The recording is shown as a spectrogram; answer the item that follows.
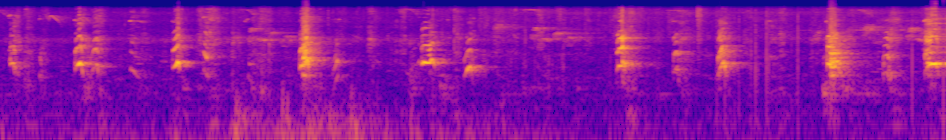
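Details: Young beagles, one year four months old, yelp at each other in play; scattered short yelps and whiny yips, about one a second, irregular and fairly soft, with a brief low rumble early on.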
